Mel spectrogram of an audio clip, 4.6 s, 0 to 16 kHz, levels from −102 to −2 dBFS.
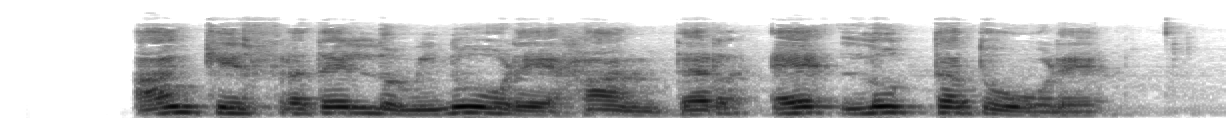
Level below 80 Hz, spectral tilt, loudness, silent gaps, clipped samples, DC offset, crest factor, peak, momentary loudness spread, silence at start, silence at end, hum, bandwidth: -62 dBFS; -7.5 dB/octave; -16 LUFS; none; under 0.1%; under 0.1%; 14 dB; -2 dBFS; 9 LU; 0.5 s; 0.5 s; none; 6.8 kHz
